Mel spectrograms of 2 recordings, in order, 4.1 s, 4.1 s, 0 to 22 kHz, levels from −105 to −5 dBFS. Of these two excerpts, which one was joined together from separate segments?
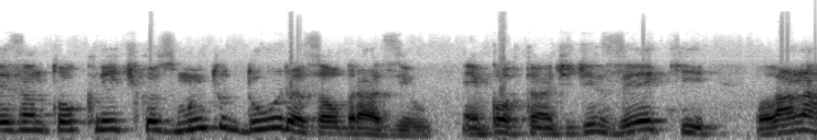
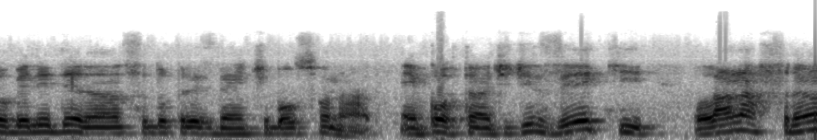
second; 1 cut; at 1.9 s

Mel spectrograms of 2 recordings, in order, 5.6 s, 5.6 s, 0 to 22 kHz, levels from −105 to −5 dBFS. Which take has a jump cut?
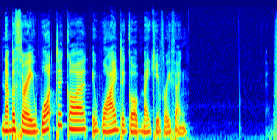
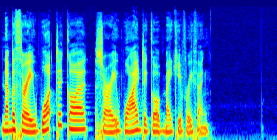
first; 1 cut; at 1.9 s

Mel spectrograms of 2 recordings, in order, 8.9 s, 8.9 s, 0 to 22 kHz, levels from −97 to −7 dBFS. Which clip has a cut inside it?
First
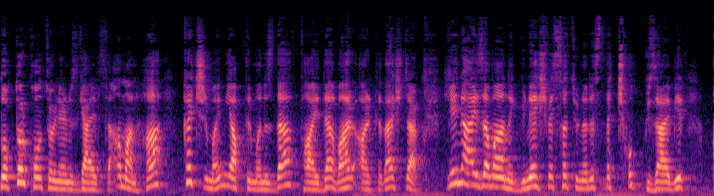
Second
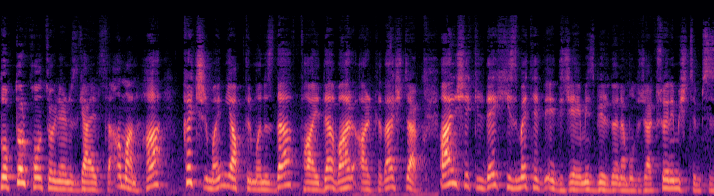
second; 1 cut; at 5.5 s

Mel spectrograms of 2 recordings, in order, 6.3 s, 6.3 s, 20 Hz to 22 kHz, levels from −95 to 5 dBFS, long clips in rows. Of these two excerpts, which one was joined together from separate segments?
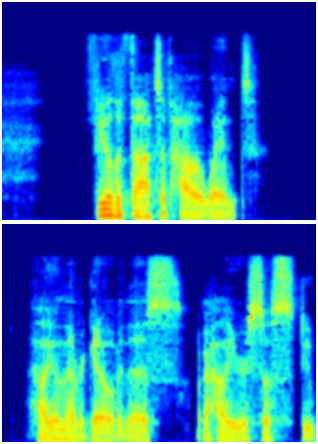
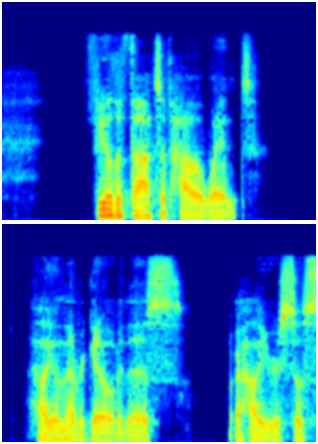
first; 1 cut; at 5.0 s

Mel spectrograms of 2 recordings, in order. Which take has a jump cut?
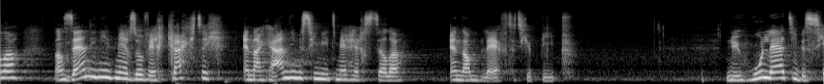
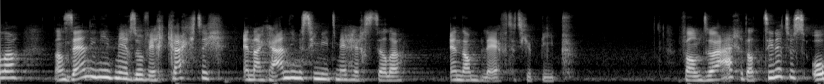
second; 1 cut; at 6.7 s

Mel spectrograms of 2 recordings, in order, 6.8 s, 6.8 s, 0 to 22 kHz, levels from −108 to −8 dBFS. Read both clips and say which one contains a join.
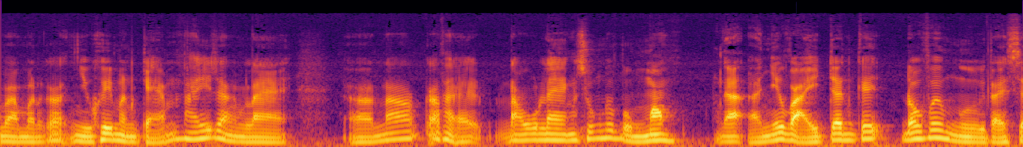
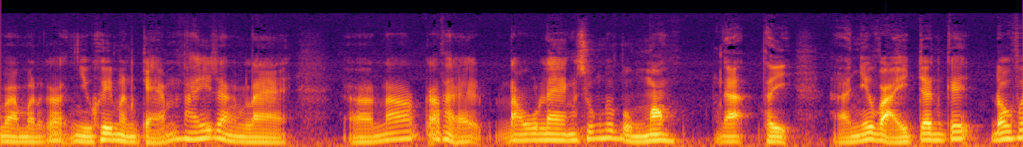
first; 1 cut; at 5.0 s

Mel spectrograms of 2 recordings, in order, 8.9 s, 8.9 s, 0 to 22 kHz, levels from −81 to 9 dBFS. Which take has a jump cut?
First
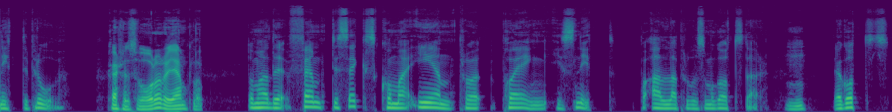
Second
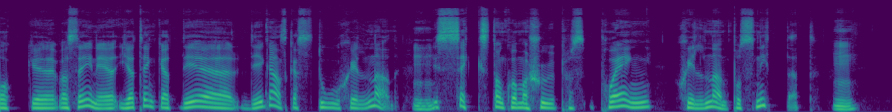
first; 2 cuts; at 1.0 s, 2.4 s

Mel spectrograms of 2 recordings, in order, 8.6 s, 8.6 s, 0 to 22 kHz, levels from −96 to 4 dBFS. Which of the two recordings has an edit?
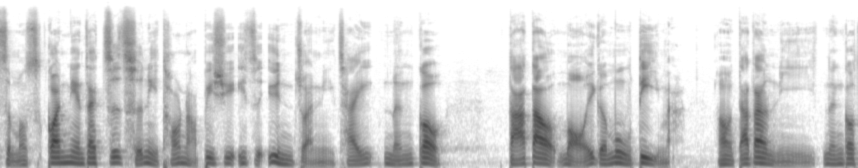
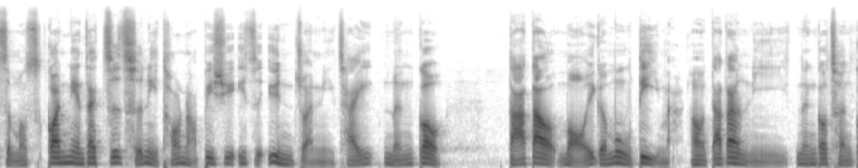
second; 1 cut; at 6.8 s

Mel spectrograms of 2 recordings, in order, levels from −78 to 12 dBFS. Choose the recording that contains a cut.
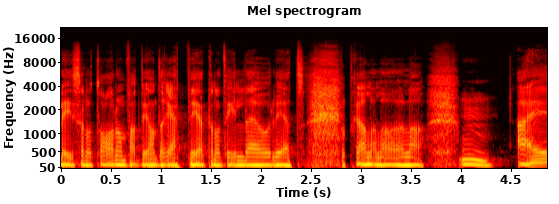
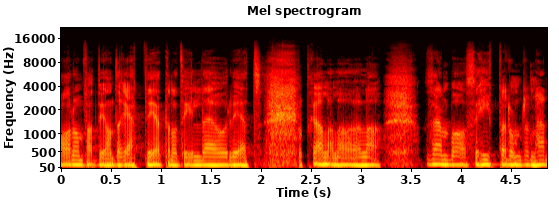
first; 1 cut; at 4.0 s

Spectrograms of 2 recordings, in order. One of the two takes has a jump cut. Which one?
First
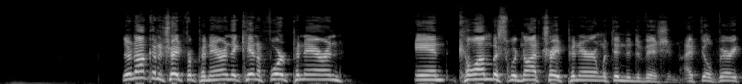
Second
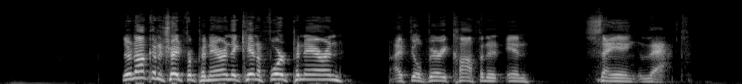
second; 1 cut; at 3.9 s

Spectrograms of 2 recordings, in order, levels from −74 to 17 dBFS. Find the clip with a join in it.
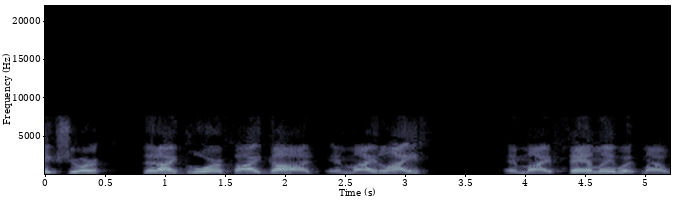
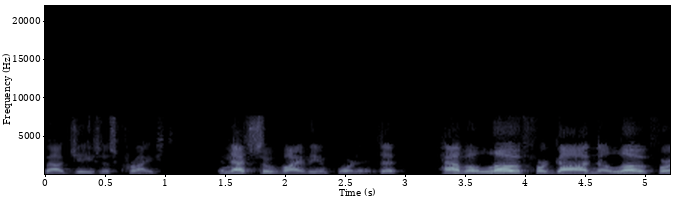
second; 1 cut; at 2.8 s

